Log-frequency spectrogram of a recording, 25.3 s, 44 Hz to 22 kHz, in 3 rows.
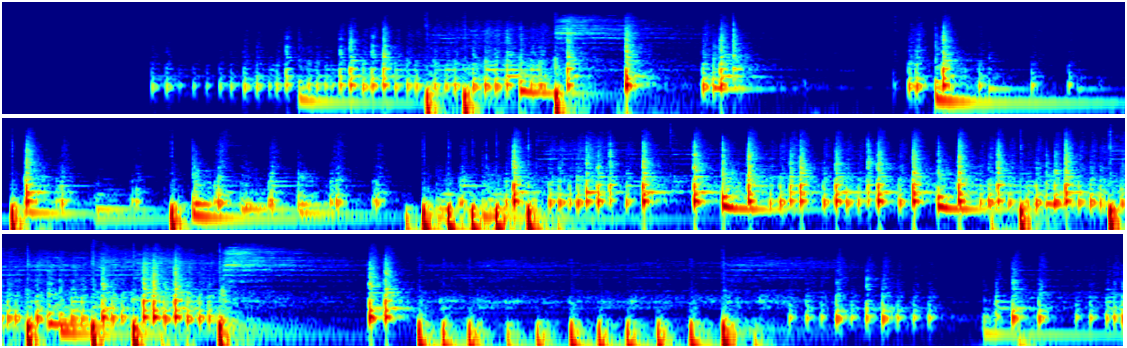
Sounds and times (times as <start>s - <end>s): Drum kit: 1.1s - 25.2s
Drum roll: 1.2s - 5.8s, 6.7s - 7.6s, 8.5s - 25.2s
Bass drum: 2.3s - 5.0s, 6.9s - 14.2s, 15.6s - 19.0s, 19.9s - 22.8s.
